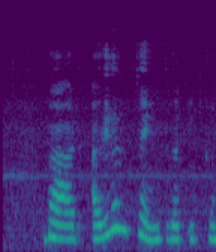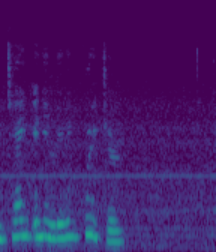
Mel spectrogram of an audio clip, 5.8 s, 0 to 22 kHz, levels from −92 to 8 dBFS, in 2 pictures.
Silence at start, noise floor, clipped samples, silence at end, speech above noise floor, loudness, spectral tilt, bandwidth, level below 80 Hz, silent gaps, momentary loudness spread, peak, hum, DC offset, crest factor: 0.15 s; -66 dBFS; under 0.1%; 1.2 s; 27 dB; -40 LUFS; -6.5 dB/octave; 11.5 kHz; -78 dBFS; none; 10 LU; -24 dBFS; none; under 0.1%; 16 dB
